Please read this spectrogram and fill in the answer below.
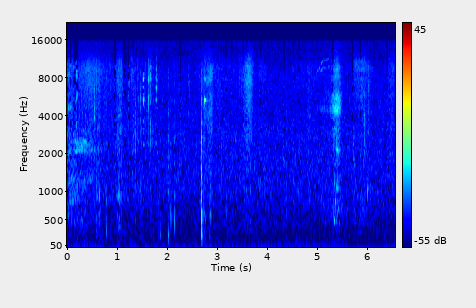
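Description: Faint, sparse handling sounds of a glass beer bottle, bottle opener and drinking glass: a sharp click about two seconds in, a couple more clicks shortly after, and a short soft rustle near the end, over near quiet.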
